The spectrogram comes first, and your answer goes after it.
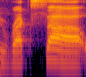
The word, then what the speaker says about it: Rexha: I think it's like a silent H. Did you say Rexha?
